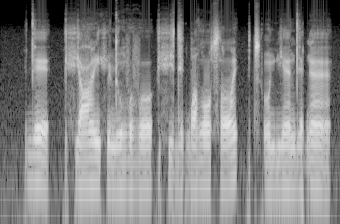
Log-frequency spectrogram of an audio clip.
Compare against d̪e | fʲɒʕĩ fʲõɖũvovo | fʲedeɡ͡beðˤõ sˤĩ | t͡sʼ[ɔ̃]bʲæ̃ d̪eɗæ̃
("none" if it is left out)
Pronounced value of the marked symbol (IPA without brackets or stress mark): õ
